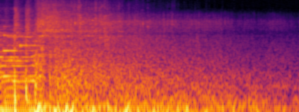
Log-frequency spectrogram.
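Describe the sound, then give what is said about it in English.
A piano explodes in a story sound effect, starting with a loud booming burst that dissolves into a long, rumbling, gradually fading roar. “he played so well and so fast and so hard that the piano exploded.”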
